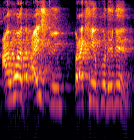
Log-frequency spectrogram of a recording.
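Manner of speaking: put-on high, loud kid's plea; whining child. Kid wants ice cream but can't buckle, whining. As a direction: imitate a child protesting at full pitch. Child pleading, acted in story.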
